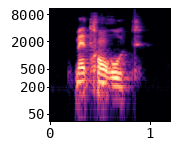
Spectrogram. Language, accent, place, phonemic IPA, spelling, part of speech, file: French, France, Lyon, /mɛ.tʁ‿ɑ̃ ʁut/, mettre en route, verb, LL-Q150 (fra)-mettre en route.wav
- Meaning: 1. to start, to turn on 2. to set off, to set out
